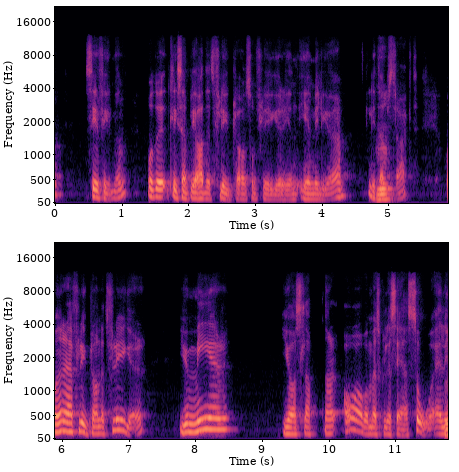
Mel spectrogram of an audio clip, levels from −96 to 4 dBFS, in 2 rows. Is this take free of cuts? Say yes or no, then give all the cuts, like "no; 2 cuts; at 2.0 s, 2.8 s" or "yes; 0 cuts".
yes; 0 cuts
